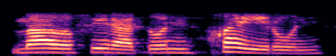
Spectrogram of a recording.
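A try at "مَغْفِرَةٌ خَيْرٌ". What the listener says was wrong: Magfiro. Ro ya, tafhim tebel. Jangan magfiratun.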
